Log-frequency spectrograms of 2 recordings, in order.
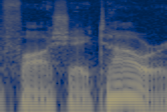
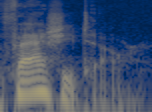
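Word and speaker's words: Foshay Tower: And he laughed and he said, it's Fashy. It's the Fashy Tower.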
